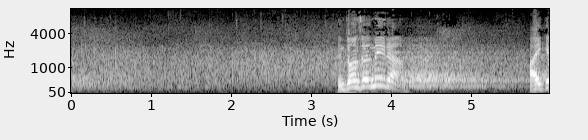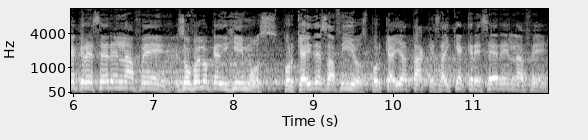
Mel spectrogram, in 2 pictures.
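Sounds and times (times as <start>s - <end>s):
congregation applauding: 0.0s - 6.6s
speech: 3.3s - 4.4s, 5.7s - 11.9s.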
